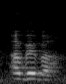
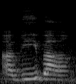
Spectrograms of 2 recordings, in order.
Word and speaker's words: Abiba: It's Abiba. It's not Abiba, जो काफी लोग उसको बुलाते हैं.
